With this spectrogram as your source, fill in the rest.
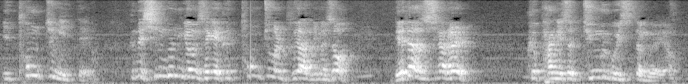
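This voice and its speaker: A man preaching a sermon and telling a personal testimony in an earnest storytelling manner, his voice dropping to a hush and then rising. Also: extremely high pitch, very animated, fast. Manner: earnest storytelling, swinging from hushed to raised. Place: church hall. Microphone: distant room mic on a live stream. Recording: echoey church from a distance, faint noise.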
